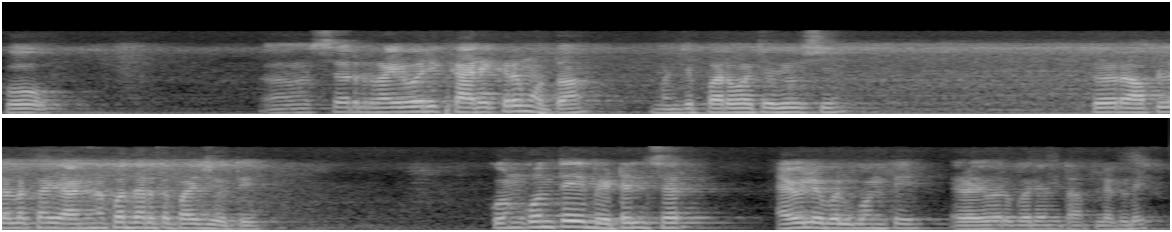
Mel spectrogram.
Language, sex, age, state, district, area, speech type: Marathi, male, 18-30, Maharashtra, Aurangabad, rural, spontaneous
